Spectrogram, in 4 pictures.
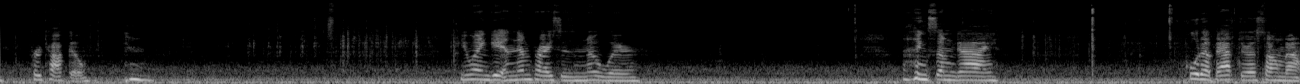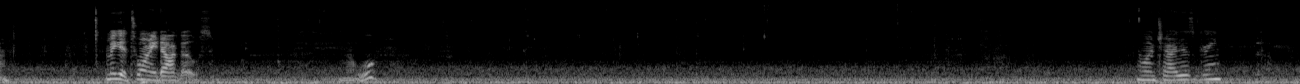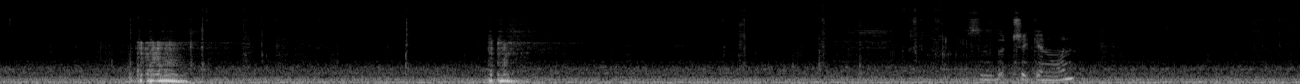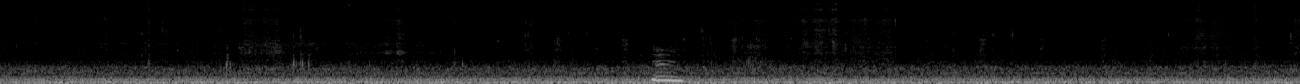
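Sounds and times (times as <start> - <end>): low background rumble: 0.0 - 52.0
low hum: 0.0 - 52.0
person chewing food: 17.0 - 24.4, 37.1 - 52.0.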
